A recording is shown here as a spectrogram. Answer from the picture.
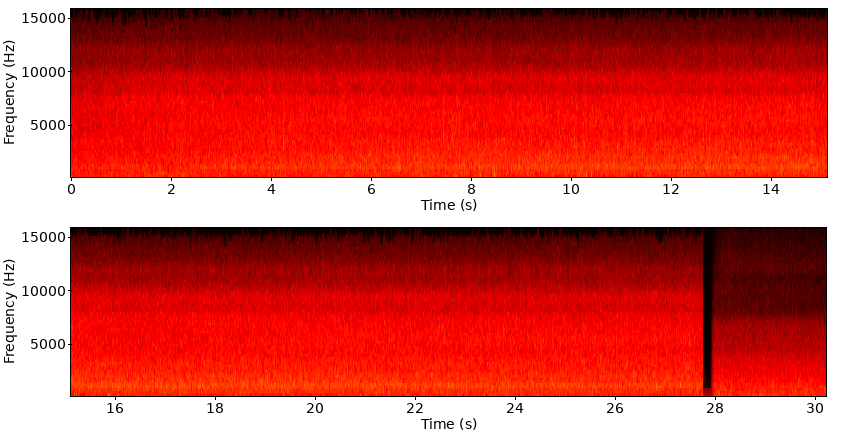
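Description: Steady rush of the Grand Cascade's fountain jets and falling water at Peterhof. About two seconds before the end it cuts out for an instant and resumes slightly duller.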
